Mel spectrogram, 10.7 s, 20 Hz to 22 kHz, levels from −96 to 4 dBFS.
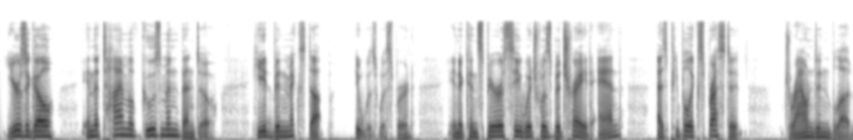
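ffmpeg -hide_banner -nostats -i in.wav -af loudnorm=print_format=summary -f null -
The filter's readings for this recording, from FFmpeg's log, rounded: Input Integrated:    -27.6 LUFS
Input True Peak:      -8.8 dBTP
Input LRA:             3.3 LU
Input Threshold:     -38.4 LUFS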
